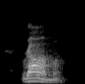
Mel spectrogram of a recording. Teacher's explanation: the newer languages drop the a's and sanskrit doesn't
